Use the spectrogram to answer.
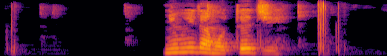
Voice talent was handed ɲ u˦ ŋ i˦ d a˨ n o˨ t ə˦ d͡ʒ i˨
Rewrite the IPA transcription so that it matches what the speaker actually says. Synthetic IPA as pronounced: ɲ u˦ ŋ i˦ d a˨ m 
